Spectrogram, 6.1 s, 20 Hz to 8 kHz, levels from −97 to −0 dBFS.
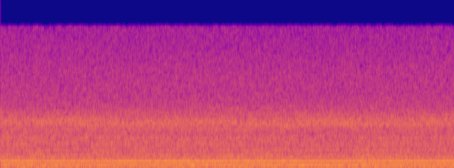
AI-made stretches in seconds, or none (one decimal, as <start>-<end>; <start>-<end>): none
